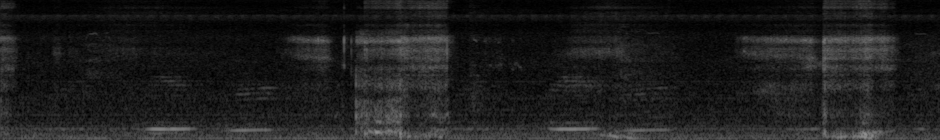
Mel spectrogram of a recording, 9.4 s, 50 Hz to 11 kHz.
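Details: Beagle snoring while asleep: soft, irregular snoring with brief whistling tones and snorting breaths, about 13 a minute; ordinary snoring.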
